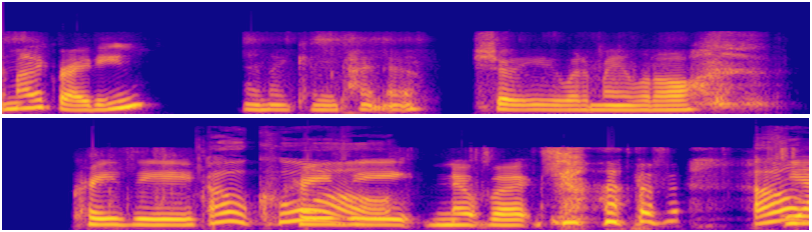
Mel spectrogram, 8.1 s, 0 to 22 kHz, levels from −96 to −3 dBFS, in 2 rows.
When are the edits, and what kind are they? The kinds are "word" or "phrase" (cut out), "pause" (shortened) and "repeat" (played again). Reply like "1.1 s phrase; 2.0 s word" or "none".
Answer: none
